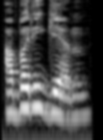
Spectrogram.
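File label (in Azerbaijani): "aborigen", Azerbaijani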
